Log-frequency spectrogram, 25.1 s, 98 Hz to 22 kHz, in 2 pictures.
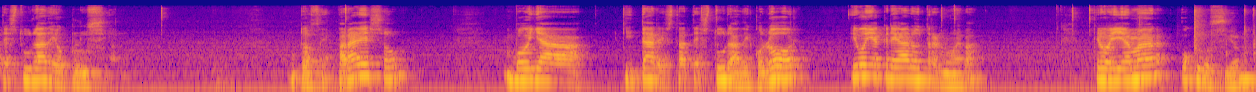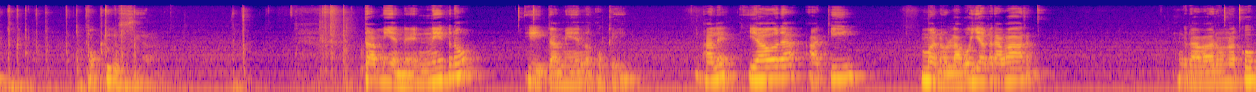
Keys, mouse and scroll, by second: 2.2-3.2 drag, 7.2-8.7 drag, 15.1 c.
